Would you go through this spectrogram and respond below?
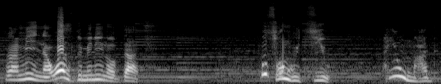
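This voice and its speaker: A man plays a young lover whose voice swings widely between low wheedling and sharp yelling. He has a soft, mellow tone. The sound is slightly muffled, with music underneath. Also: sing-song. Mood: furious. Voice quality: loud and rapid, shouting accusations. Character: young man, Victor, denying he fathered a child. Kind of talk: Nollywood-style skit acting.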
